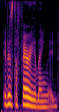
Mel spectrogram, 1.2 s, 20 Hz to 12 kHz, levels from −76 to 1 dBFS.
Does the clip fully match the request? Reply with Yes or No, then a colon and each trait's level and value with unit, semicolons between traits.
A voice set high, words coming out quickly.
Yes: high, 215 Hz; fast, 255 wpm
